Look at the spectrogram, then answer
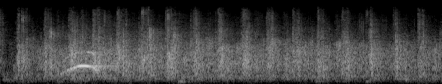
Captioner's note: audience applauds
